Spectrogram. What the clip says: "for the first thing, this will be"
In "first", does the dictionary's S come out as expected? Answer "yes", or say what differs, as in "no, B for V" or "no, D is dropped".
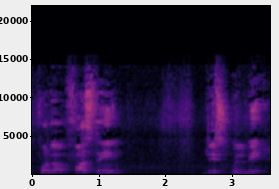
yes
